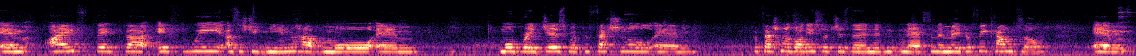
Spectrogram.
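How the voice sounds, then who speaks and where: A woman with a Liverpool accent, high in pitch, at a moderate pace with monotone, flat intonation, plus audible room echo and noticeable background noise. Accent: Liverpool (Scouse). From Liverpool, England. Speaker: student union election candidate. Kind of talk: campaign speech. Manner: hesitant, many fillers.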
